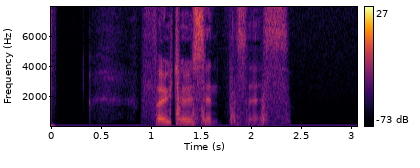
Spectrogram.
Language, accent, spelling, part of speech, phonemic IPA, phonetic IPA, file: English, UK, photosynthesis, noun, /ˌfəʊ.təʊˈsɪn.θə.sɪs/, [ˌfəʊ.tʰəʊˈsɪn̪.θə.sɪs], En-uk-photosynthesis.ogg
